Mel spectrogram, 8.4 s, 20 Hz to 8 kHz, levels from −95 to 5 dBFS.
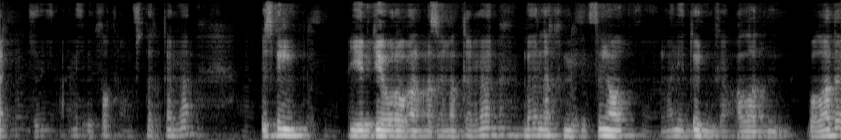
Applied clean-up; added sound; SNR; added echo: neural mask model DeepFilterNet 3.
